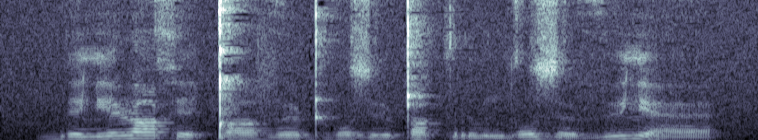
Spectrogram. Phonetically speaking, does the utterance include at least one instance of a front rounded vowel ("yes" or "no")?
yes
